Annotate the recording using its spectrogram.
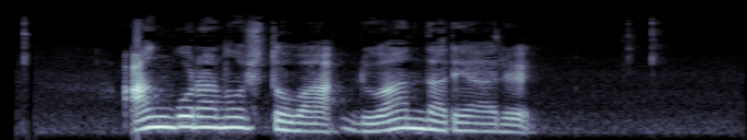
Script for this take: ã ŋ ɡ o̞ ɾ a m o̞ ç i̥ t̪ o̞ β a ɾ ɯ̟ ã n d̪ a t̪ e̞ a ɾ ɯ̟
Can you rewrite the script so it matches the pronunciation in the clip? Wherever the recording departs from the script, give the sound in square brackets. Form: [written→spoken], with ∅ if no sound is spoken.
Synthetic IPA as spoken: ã ŋ ɡ o̞ ɾ a [m→n] o̞ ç i̥ t̪ o̞ β a ɾ ɯ̟ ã n d̪ a [t̪→d̪] e̞ a ɾ ɯ̟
